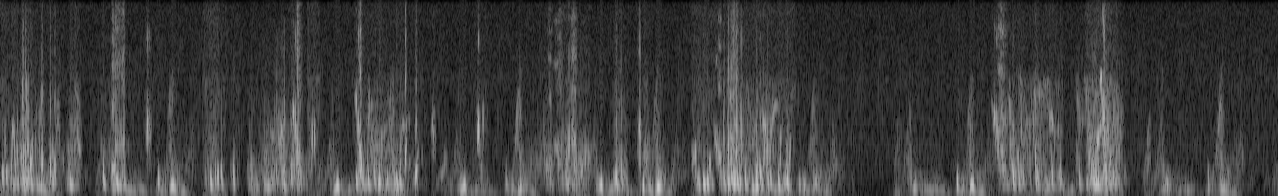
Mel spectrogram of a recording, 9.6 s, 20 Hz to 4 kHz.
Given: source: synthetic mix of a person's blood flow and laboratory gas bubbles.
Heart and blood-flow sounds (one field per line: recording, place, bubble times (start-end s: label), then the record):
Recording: Doppler ultrasound of blood flow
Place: precordium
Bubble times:
0.00-0.62 s: bubbles
0.75-0.98 s: bubbles
1.07-1.17 s: bubbles
1.51-1.80 s: bubbles
1.84-2.40 s: bubbles
2.63-3.17 s: bubbles
3.23-3.28 s: bubbles
3.54-3.66 s: bubbles
4.06-4.44 s: bubbles
4.58-4.73 s: bubbles
4.77-4.89 s: bubbles
5.17-5.96 s: bubbles
7.42-7.99 s: bubbles
8.06-8.43 s: bubbles
From the record:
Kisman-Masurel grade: 333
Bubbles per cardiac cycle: rolling drumbeat, 9 or more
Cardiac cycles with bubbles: 50 to 99%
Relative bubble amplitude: loud (0.450 to 0.775)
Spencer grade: 3 (all of the cardiac periods contain showers or single bubble signals, but not dominating or overriding the cardiac motion signals)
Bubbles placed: only in the low amplitude regions of the cardiac cycle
